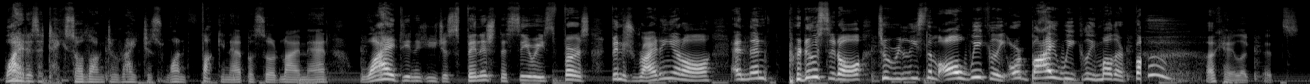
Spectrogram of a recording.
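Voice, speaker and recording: A man giving a casual, sweary video review of audio drama podcasts in an expressive, informal way. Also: sits high, moderate pace, hardly any pauses. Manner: expressive, foul-mouthed, informal. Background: background music.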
